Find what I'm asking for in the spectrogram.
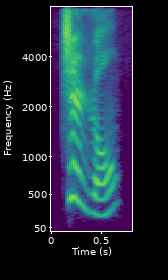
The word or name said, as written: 阵容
